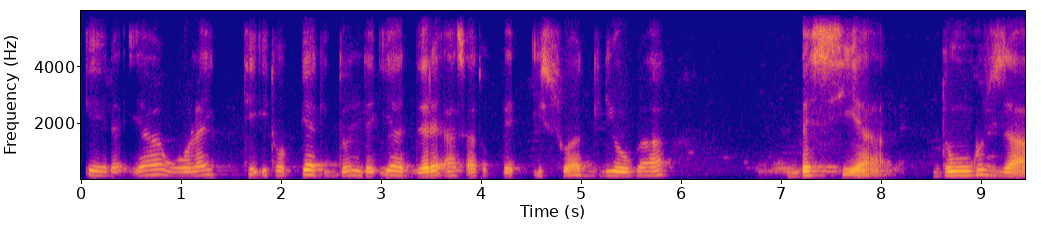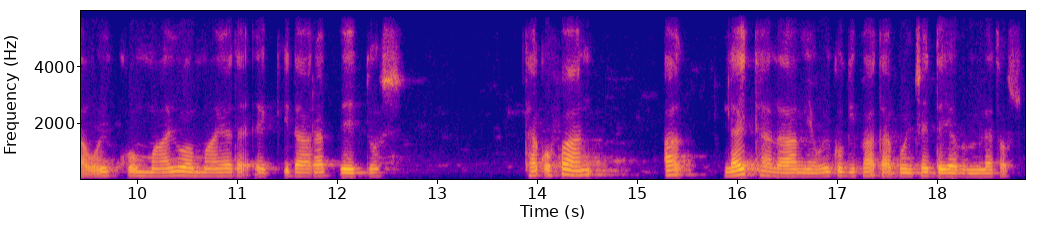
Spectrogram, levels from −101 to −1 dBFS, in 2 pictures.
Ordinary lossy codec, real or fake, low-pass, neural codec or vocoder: Opus, 32 kbps; real; 5.4 kHz; none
